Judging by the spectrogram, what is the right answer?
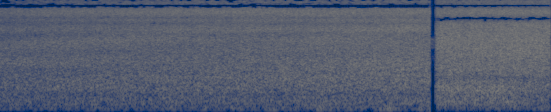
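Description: A small waterfall on a mountain stream splashing over rocks: a steady rush of water that grows slightly louder, with a brief dropout about four seconds in.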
